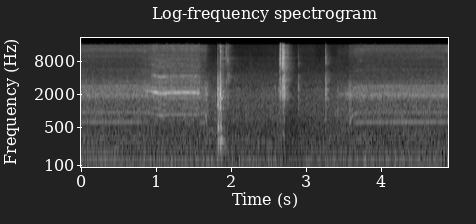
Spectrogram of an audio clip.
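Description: Milwaukee cordless PVC shear cutting 1/2-inch PVC pipe. Its motor whines steadily with a slight dip in pitch about a second in, then stops. Two sharp cracks follow about a second apart, and the motor whines again near the end.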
